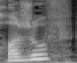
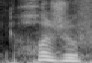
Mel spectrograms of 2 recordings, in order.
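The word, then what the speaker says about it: Chorzów: Auf Deutsch übersetzt heißt es Königshütte, im Polnischen heißt es Hożów. Hożów? Hożów, genau.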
